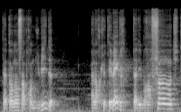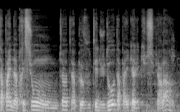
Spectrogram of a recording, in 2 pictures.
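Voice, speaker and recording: A man's voice: lowish voice, animated, a little fast, faint music behind. A young man, a fitness coach, casually explaining bodybuilding methods to the viewer with frequent fillers and check-ins. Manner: informal, addresses viewer as tu, frequent "ok?" and "euh". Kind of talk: casual bodybuilding lesson to camera.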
